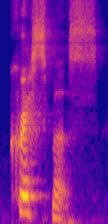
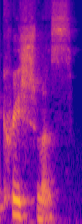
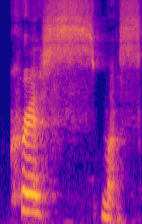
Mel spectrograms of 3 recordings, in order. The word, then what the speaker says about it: Christmas: It's very hard not to pronounce the T, but we don't pronounce the T. Okay. Christmas. We don't say Christmas. Christmas. Christmas.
